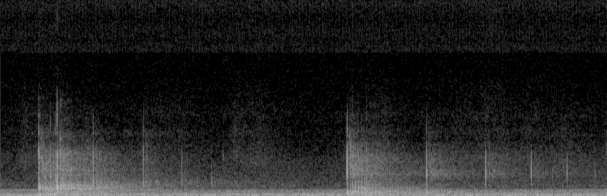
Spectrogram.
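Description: A tossed tennis ball landing on a gym floor and bouncing, the bounces coming quicker as it settles; a second toss lands about three and a half seconds in and bounces the same way, echoing in the large gym.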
